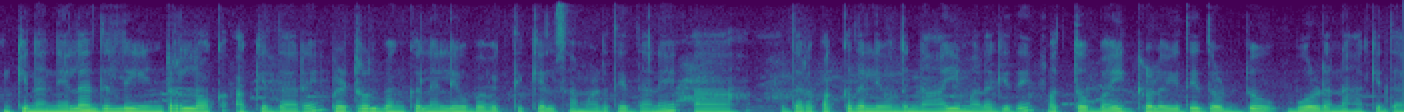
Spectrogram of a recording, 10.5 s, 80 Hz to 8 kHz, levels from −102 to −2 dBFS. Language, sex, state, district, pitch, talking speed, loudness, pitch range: Kannada, female, Karnataka, Dakshina Kannada, 170 Hz, 150 wpm, -35 LUFS, 165-180 Hz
